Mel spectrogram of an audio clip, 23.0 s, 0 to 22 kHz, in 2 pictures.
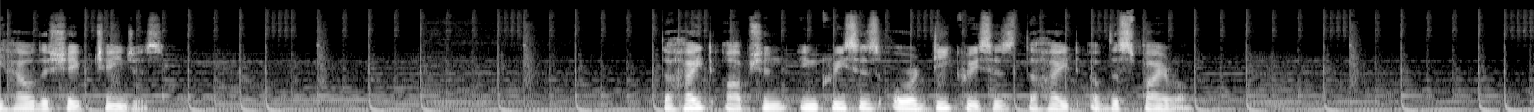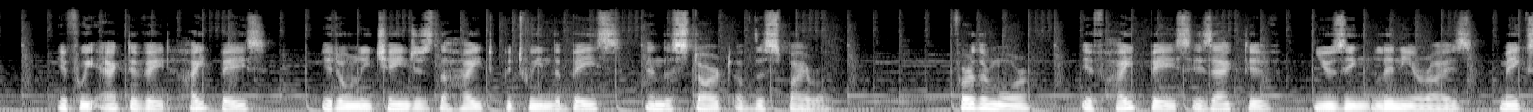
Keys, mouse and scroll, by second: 3.5-3.9 scroll down 3, 4.0 shift+middle click, 4.2 middle click, 6.0-11.1 drag, 11.2 click, 12.7 click, 14.8-18.4 drag, 19.9-23.0 drag.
